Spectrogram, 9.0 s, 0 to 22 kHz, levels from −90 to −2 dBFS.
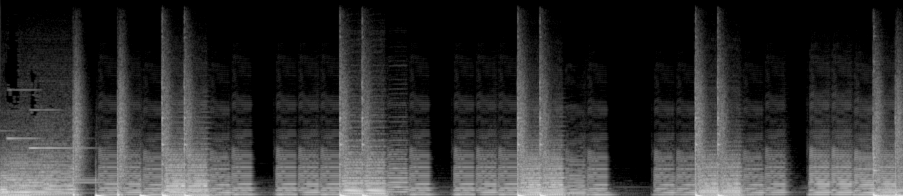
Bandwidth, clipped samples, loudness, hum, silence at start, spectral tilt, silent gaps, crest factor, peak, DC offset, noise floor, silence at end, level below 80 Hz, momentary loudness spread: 17.5 kHz; under 0.1%; -21 LUFS; none; 0 s; -5 dB/octave; none; 18 dB; -4 dBFS; under 0.1%; -42 dBFS; 0 s; -26 dBFS; 15 LU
